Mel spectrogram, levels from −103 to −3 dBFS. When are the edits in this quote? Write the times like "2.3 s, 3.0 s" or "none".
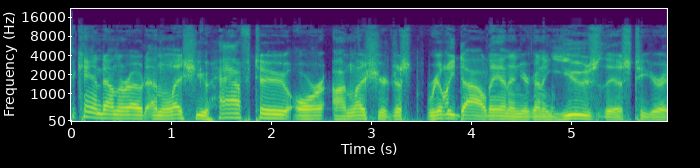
3.5 s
